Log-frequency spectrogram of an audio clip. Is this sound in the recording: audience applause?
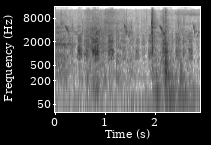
no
